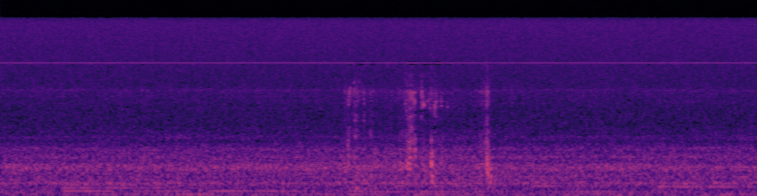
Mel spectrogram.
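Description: Steady low hum inside a car idling at a standstill, with a few light clicks about halfway through.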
